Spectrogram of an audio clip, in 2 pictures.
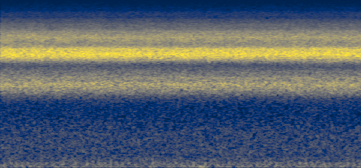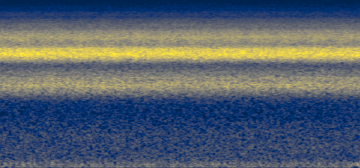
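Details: Woodland ambience of a pine forest at sunset dominated by chirping crickets, XY stereo recording; many insects trill together in a shrill, continuous, evenly loud chorus.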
